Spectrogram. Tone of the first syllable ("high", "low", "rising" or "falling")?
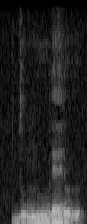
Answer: low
